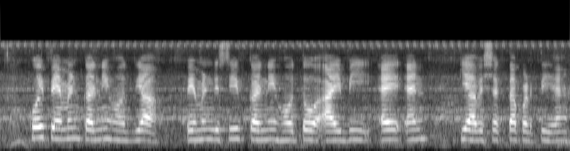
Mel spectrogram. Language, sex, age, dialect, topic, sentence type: Hindi, female, 18-24, Kanauji Braj Bhasha, banking, statement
